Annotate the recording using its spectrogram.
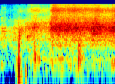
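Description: Water swishes as a hand stirs it in a pot.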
